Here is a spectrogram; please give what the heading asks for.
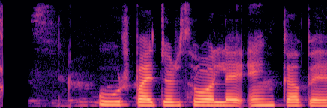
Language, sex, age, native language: Icelandic, female, 10, Icelandic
